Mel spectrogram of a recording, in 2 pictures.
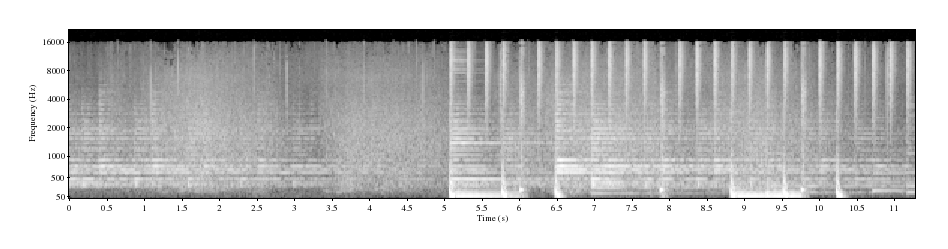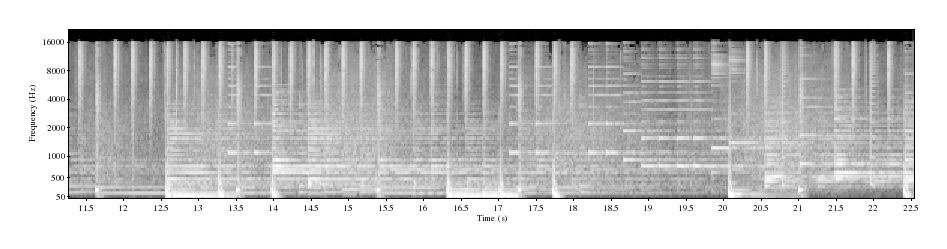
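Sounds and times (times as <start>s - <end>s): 
rock fillers: 5.1s - 18.0s, 20.1s - 22.5s.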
